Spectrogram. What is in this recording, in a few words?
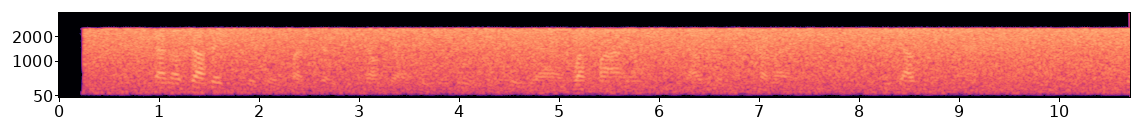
122.925 MHz; scanner radio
